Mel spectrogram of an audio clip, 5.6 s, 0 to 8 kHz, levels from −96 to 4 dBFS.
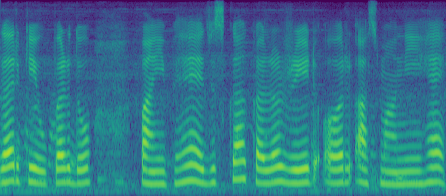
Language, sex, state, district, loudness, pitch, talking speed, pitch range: Hindi, female, Jharkhand, Deoghar, -17 LUFS, 210 Hz, 130 wpm, 200-220 Hz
